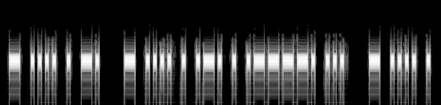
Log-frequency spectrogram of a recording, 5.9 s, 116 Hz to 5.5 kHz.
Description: Morse code, heard as a keyed tone, about 25 wpm, 600 Hz. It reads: THEN THERE'S THE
